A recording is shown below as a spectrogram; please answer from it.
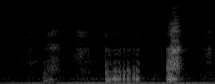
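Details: A hungry Maltese dog indoors, sitting close while laundry is folded, makes short grumbling, growl-like vocal bursts that sound almost like talking: three rough outbursts within about two seconds, the last one loudest.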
